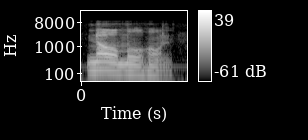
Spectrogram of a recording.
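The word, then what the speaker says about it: Roh Moo-hyun: I'll just tell our listeners that they'll be a little confused when they see his name because it's spelled R-O-H, not N-O-H, but it's pronounced No Moo-hoon.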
